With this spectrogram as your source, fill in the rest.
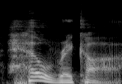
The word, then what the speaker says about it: Heureka: Although most people would say Eureka. Eureka. They would put the emphasis on the penult. On the wrong syllable. That's right. Yes. It goes on Heureka.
